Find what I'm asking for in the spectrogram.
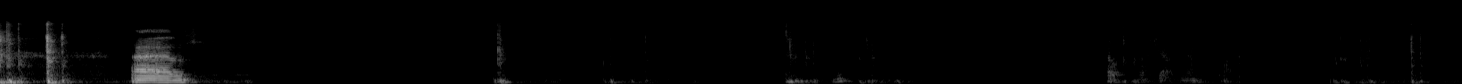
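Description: Computer keyboard typing in short bursts of clicks separated by pauses, fairly close and quiet, with a brief bit of speech at the start.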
